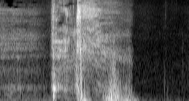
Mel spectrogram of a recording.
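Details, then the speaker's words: Sneeze during severe pollen allergies: sharp breath in, forceful explosive release trailing off; allergic rhinitis sneeze. "If you couldn't tell, my allergies are [ __ ] insane right now."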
